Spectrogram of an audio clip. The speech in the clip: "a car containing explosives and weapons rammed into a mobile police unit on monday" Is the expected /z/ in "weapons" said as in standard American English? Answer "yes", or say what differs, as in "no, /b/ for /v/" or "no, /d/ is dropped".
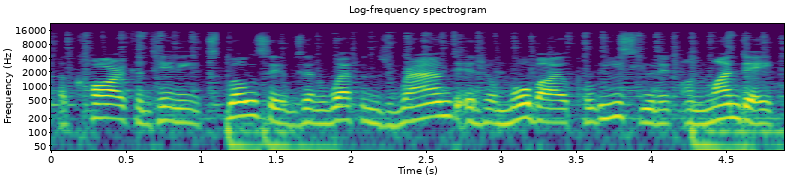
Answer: yes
